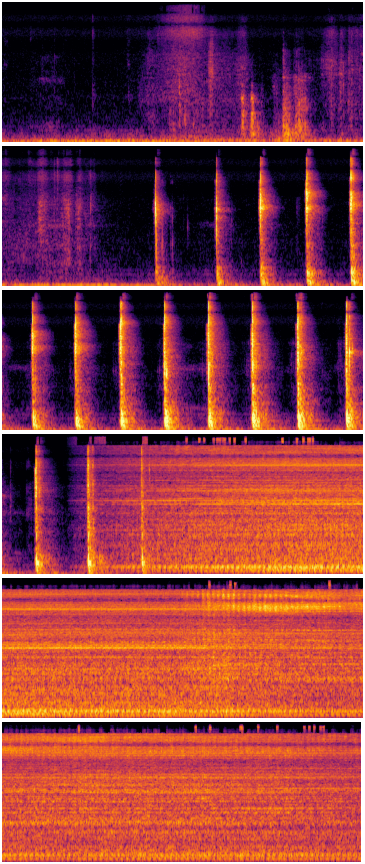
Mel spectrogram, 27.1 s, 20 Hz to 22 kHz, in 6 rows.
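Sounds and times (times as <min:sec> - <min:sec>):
motor running: 0:14.5 - 0:27.0.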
